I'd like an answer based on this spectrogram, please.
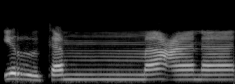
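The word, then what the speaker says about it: ارْكَبْ مَعَنَا: Contoh di kata di ayat di surah Al-Hud, ya surat Hud ayat 42, irkam ma'ana, diidghamkan bi gunnah. Kita idghamkan dengan gunnah di sini. Irkam, kita bacanya seperti itu. Irkam ma'ana, seperti itu.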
